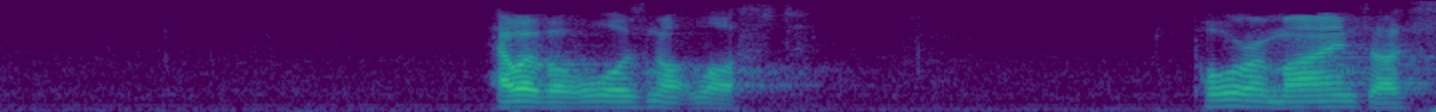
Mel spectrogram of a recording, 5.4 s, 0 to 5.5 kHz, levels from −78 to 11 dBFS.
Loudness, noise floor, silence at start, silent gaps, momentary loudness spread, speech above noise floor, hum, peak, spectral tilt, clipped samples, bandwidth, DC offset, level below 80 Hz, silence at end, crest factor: -27 LUFS; -64 dBFS; 1.85 s; none; 10 LU; 38 dB; none; -8 dBFS; -7 dB/octave; under 0.1%; 5.2 kHz; under 0.1%; -66 dBFS; 0 s; 22 dB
